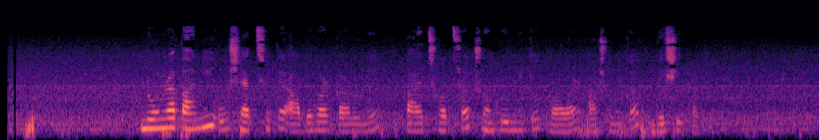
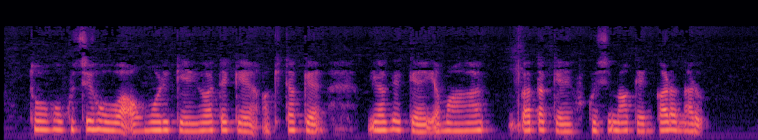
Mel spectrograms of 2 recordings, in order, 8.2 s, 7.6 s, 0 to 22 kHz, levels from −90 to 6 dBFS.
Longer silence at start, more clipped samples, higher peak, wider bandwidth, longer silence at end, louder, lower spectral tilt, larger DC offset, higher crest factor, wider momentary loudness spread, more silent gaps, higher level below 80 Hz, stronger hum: second, 0.1 s vs 0.3 s; neither; about the same, -8 dBFS vs -8 dBFS; about the same, 11.5 kHz vs 11 kHz; second, 0 s vs 0.55 s; second, -29 LUFS vs -24 LUFS; second, -4.5 dB/octave vs -7 dB/octave; neither; first, 22 dB vs 16 dB; first, 22 LU vs 7 LU; neither; second, -66 dBFS vs -58 dBFS; neither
